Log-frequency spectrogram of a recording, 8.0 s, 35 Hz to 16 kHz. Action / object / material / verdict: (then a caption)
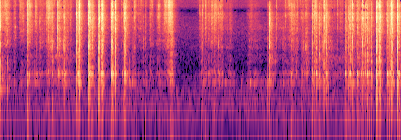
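tap / large paper drink cup / paper / none. A large, empty, hollow paper fast-food cup with a red pattern is held in both hands and tapped fast with the fingertips. The taps come in quick, uneven bursts, each a short, dry knock with a hollow tone near 650 Hz. Brief quieter pauses fall between the bursts.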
